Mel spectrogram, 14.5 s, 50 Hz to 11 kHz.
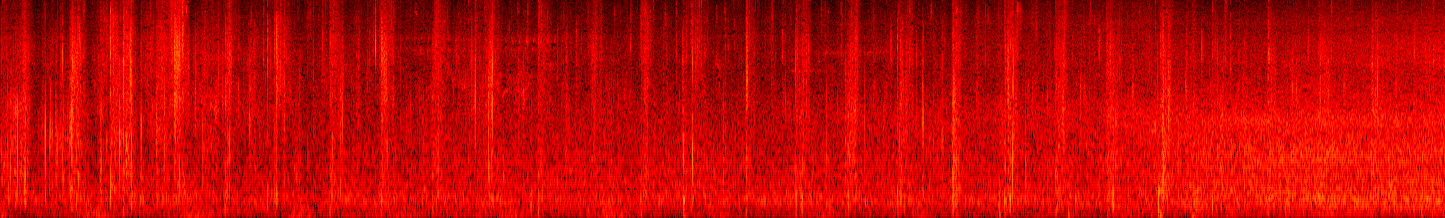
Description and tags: Walking2 gravel
A recording of a walk on a gravel path with passing traffic.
